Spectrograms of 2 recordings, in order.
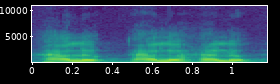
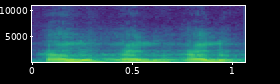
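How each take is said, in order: Both takes have the same delivery.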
